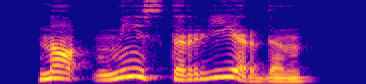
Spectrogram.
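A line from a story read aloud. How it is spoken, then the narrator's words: Desperately cheerful exclamation. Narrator (Russian): воскликнул Моуч с отчаянной бодростью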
